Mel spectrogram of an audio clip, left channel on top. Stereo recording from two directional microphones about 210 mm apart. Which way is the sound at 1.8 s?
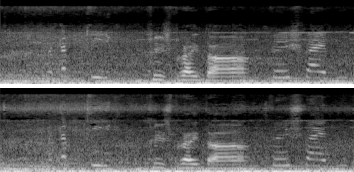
55° left (ahead or behind).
